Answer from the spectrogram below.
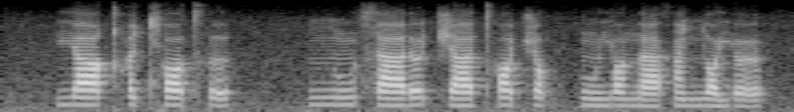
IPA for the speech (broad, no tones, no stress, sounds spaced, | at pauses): j a qʰ ə cʰ ɒ tʰ ə | ɲ ũ s a ɾ œ t͡ʃ a tʰ ɒ t͡ʃ ɒ pː ũ j ɒ n a x ã ɲ ɒ j œ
